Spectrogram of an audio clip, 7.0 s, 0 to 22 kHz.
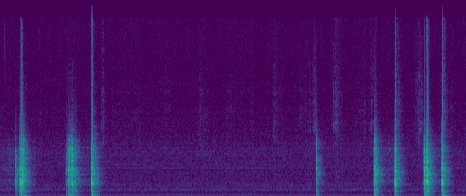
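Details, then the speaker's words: Three-valve kitchen valve radio, Healing 412e (Philco-licensed, 1963–69). Loud, harsh crackling bursts come in irregular clusters over a quiet hum. The tuning capacitor plates are touching and shorting; contact cleaner made it only slightly better. "Slightly better, but it's still shorting."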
